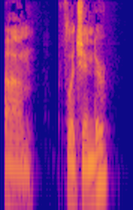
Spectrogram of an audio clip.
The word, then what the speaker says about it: Fletchinder: You have to first either find a Fletchling or a Fletchinder. That's how you pronounce it. – Yeah, because I think it's supposed to be like off Tinder. – Cinder. – Cinder, there we go.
